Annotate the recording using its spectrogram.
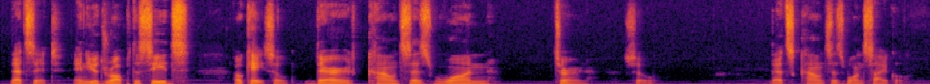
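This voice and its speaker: Speaking with a non-native accent at a very slow pace, a man leaves long, frequent pauses and keeps a fairly even intonation, the very clean recording sounding dry and close with no echo over a silent background. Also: medium pitch for a man. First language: not English. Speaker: gaming streamer. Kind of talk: live stream commentary. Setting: live stream.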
